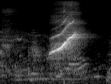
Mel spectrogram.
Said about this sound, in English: Who can whistle?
